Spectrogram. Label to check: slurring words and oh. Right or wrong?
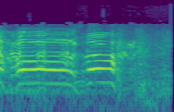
Right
